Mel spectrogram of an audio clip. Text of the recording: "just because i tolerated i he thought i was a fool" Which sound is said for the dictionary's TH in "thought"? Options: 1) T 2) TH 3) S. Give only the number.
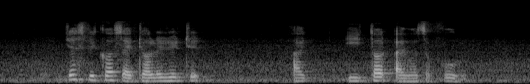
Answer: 1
